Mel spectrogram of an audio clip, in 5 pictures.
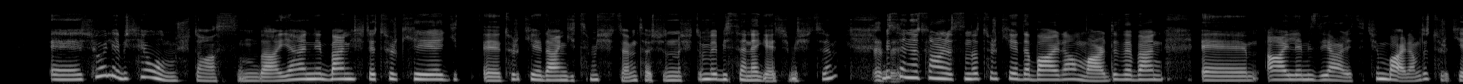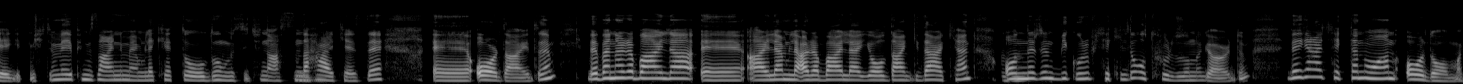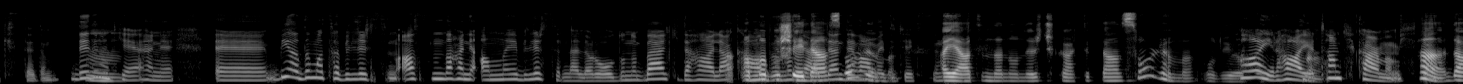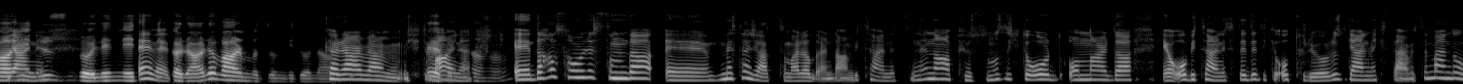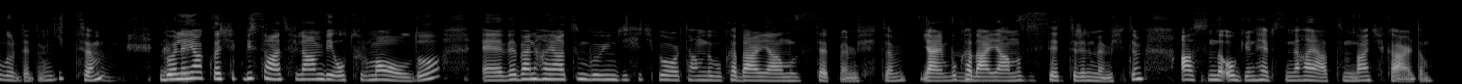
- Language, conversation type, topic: Turkish, podcast, Affetmek senin için ne anlama geliyor?
- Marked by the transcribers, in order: tapping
